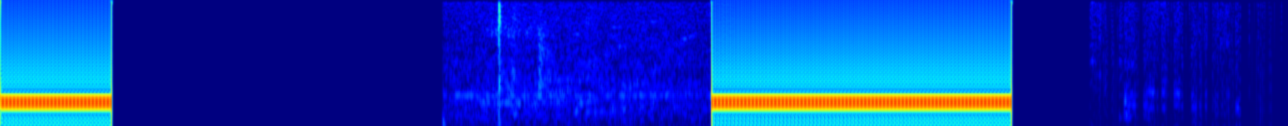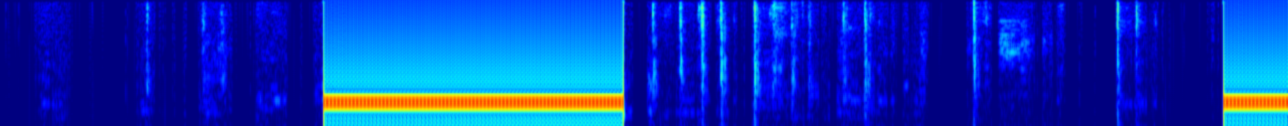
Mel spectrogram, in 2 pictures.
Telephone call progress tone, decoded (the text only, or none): ringback tone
